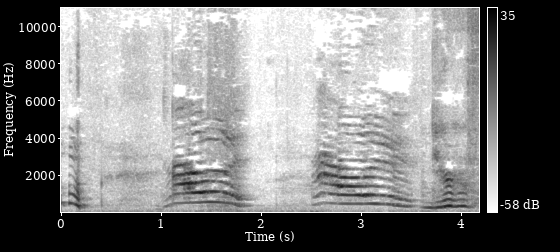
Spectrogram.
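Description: Wet cat meowing loudly in protest at being bathed in a bathtub. Two long drawn-out meows, each rising then falling in pitch, and a third beginning near the end.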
